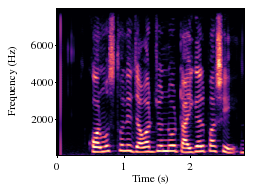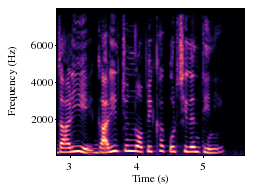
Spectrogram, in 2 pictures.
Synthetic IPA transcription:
kɔɾmost̪ʰɔled͡ʑaoaɾd͡ʑonːoʈajɡaɾpaʃed̪aɽieɡaɽiɾd͡ʑonːoɔpekʰːakoɾt͡ɕʰilent̪ini

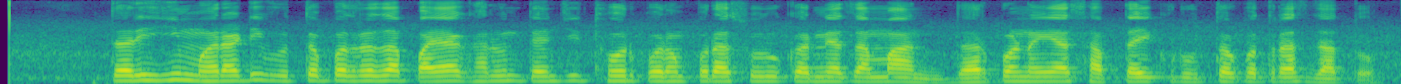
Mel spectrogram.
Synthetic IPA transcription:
t̪əɾiːɦiːməɾaʈiːʋɾut̪ːəpət̪ɾət͡sapajaɡʱaluːnt̪jaɲt͡ɕiːt̪ʰoɾpəɾəmpəɾasuɾuːkəɾɳjat͡samand̪əɾpəɳəjasap̚t̪aikʋɾut̪ːəpət̪ɾasd͡zat̪o̰

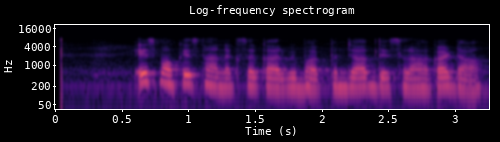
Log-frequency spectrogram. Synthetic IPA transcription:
ɪsmɔːkeːst̪ʰaːnəksəɾkaːɾʋɪbʱaːɡ̚pəɲd͡ʒaːb̚d̪eːsəlaːɦkaːɖaː

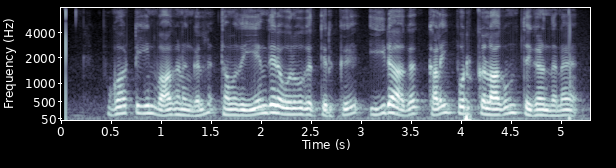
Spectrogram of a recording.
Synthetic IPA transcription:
pʊɣaːʈːɪjɪnʋaːɣɐnɐŋɡɐɭt̪ɐmɐðɯɪjɐnd̪ɪɾɐʊɾɯʋɐɣɐt̪ːɪrkɯiːɽaːɣɐkːɐlɐɪpːɔɾɯʈkɐɭaːɣɐʋɯmt̪ɪɣɐɾnd̪ɐnɐ

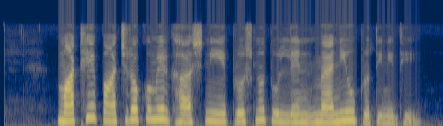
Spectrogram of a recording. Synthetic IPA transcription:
maʈʰepãt͡ɕɾɔkomeɾɡʱaʃnijepɾoʃnot̪ulːenmɛniupɾot̪inid̪ʱḭ

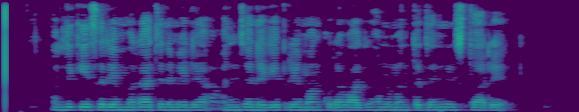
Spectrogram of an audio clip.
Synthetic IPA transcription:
ɐlːikeːsɐɾiembɐɾaːd͡ʒɐnɐme̞ːleɐɲd͡ʒɐneɡe̞pɾɛːmaːŋkuɾɐʋaːɡiɦɐnumɐnt̪ɐd͡ʒɐnmist̪aːɾe̞

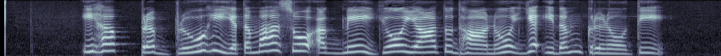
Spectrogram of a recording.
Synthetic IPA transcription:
iɦɐpɾɐbɾuːɦijɐt̪ɐmɐɦɐsoːʔɐɡ̚neːjoːjaːt̪ud̪ʱaːnoːjɐʔid̪ɐmkɾɪɳoːt̪i

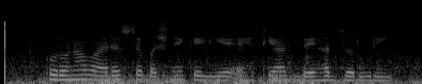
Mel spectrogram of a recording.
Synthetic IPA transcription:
koːɾoːnaʋaːɪɾəsːebɐt͡ʃnekelieɛɦt̪ijaːt̪beːɦəd̪zɐɾuːɾiː

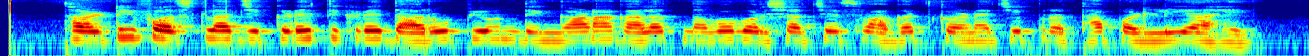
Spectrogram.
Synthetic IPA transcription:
t̪ʰəɾʈiːfəsʈlad͡ʑikɽet̪ikɽed̪aɾupjuːnd̪iŋɡaɽ̃aɡʱalət̪nəʋəʋəɾʂat͡sesʋaɡət̪kəɾɳjat͡ɕiːpɾət̪ʰapəɽliːaɦe

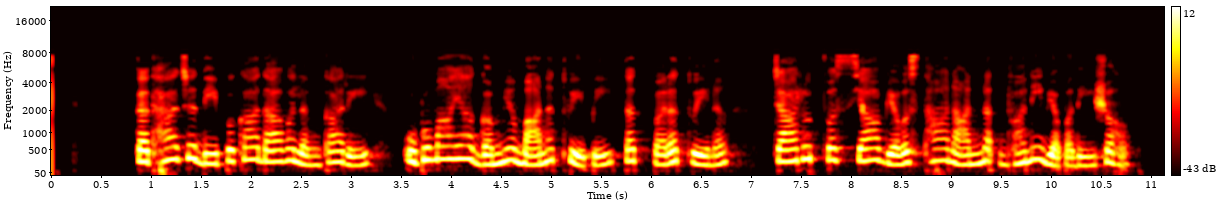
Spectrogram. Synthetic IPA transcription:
t̪ɐt̪ʰaːt͡ʃɐd̪iːpɐkaːd̪aːʋɐlɐŋkaːɾeː | upɐmaːjaːɡɐmjɐmaːnɐt̪ʋeːpit̪ɐt̪̚pɐɾɐt̪ʋeːnɐ | t͡ʃaːɾut̪ʋɐsjaːʋjɐʋɐst̪ʰaːnaːnːɐd̪ʋɐniʋjɐpɐd̪eːʃɐɦɐ̆

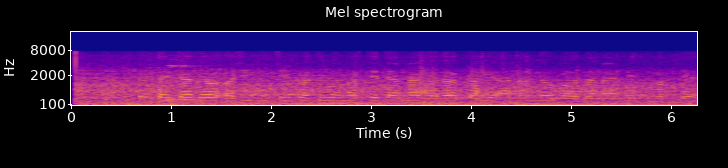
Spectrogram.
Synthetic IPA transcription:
t̪əɾt̪jaɲt͡ɕjad͡zəɭəɕiːʋit͡ɕiːpɾət̪ibəd̪nəst̪et̪janːaɡəd̪əɭkəʋiːanənd̪əʋəɾd̪ʱənanːeːt̪m̤əʈleaɦe

